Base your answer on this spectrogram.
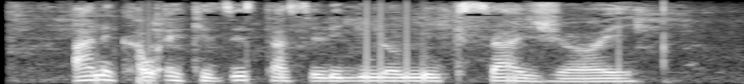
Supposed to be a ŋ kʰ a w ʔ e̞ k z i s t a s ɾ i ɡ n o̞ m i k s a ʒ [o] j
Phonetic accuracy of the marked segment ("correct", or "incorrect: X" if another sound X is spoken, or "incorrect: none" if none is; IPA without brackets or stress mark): correct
